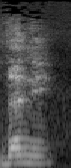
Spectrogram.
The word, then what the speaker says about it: damné: Oui, mais ça se prononce damné. Non, ça c'est. C'est comme. Non, c'est damné. Mais c'est comme le mot compte, tu vas pas dire compte. C'est con.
